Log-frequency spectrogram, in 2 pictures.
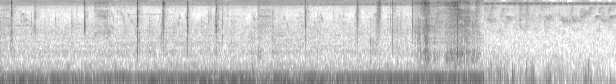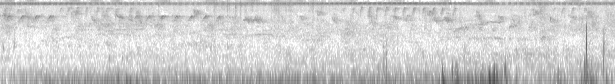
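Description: A loud low rumble with scattered clicks for about ten seconds, ending in a brief whoosh; then birds chirping over a steady high thin tone, with a couple of thumps near the end.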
